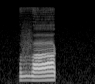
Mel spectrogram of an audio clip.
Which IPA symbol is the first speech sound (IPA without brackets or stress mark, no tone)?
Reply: v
